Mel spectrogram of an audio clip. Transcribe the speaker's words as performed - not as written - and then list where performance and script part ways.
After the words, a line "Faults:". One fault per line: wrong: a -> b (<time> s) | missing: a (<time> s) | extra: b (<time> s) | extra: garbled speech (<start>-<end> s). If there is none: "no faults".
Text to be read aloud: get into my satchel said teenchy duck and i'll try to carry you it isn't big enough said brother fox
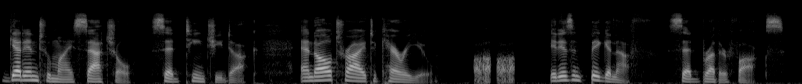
get into my satchel said teenchy duck and i'll try to carry you it isn't big enough said brother fox
Faults:
no faults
